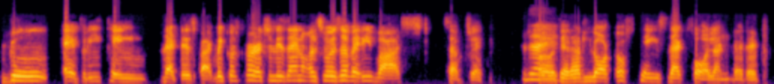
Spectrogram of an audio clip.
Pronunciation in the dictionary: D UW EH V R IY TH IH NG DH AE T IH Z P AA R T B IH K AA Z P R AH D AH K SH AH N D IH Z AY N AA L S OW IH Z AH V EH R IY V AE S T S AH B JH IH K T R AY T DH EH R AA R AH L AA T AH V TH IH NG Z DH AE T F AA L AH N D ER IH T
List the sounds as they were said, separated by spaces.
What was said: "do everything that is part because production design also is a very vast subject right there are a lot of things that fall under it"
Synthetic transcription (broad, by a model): D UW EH V R IY T IH NG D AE T IH Z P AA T B IH K AA Z P R AH D AH K SH AH N D IH Z AY N AA L S OW IH Z AH V EH R IY V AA S T S AH B JH IH K T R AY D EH R AA R L AA T AH V T IH NG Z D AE T F AA L AH N D ER IH T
